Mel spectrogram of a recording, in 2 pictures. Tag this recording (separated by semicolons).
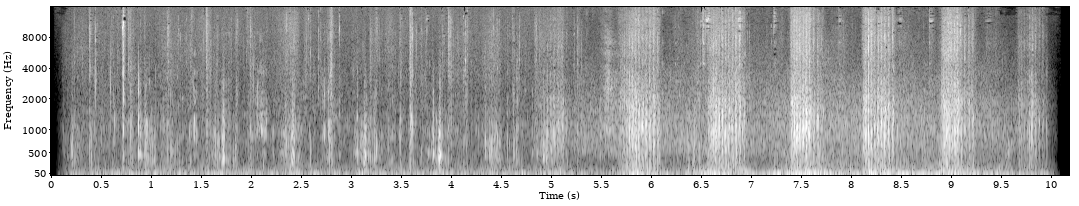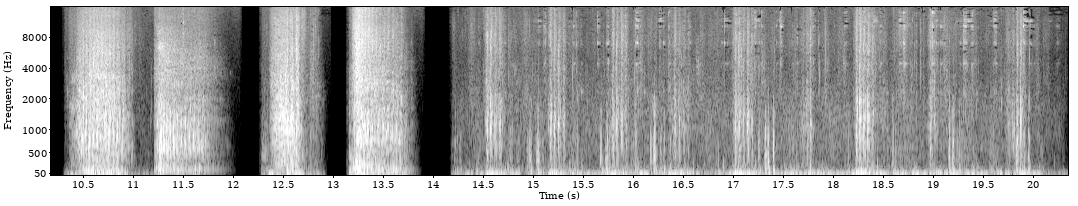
gallop; horse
